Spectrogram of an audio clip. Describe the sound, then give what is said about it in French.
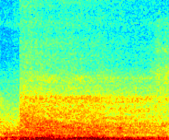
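A truck passes on a street, producing a steady, dense rumble of engine and road noise that holds at an even level throughout, with no talk. “Alors on va attendre que le camion passe.”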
